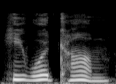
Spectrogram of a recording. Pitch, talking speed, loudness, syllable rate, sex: 190 Hz, 155 wpm, -13 LUFS, 2.9 syllables/s, female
